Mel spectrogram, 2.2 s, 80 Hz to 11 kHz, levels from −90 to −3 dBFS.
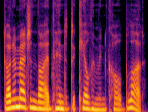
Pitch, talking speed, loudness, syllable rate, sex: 185 Hz, 295 wpm, -17 LUFS, 7.7 syllables/s, female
